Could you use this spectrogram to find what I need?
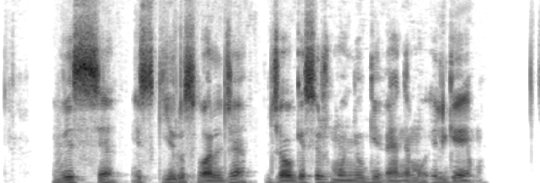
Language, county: Lithuanian, Marijampolė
